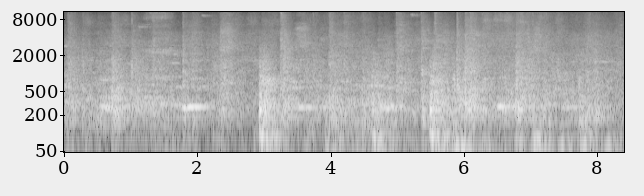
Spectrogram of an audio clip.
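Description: Boxing gloves thud against a sparring partner in an echoing hall.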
